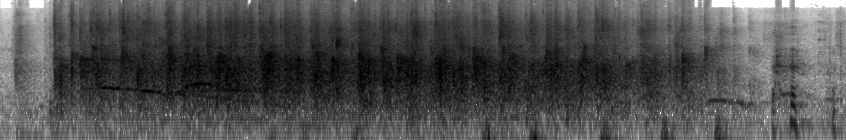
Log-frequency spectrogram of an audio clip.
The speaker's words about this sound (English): But can I start off just by saying congratulations and a big round of applause again.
